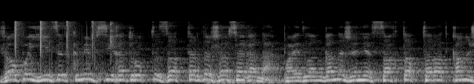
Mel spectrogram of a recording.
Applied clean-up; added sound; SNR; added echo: none; Fire; 18 dB; reverberation time 0.7 s.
